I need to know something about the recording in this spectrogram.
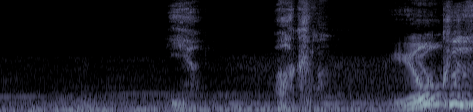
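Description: A young man cries out in shock.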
